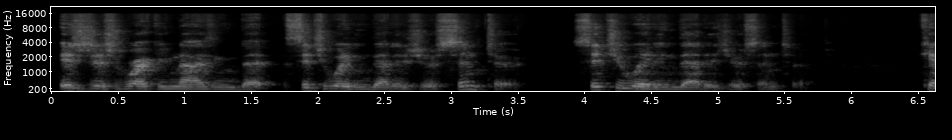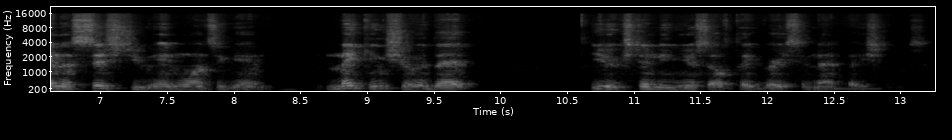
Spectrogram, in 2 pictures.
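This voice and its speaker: A man in his twenties, a wellness coach guest, speaking in a measured, reflective way and repeating key phrases for emphasis. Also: deep voice, animated. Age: 20s. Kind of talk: reflective interview talk. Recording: roomy sound, distant from the mic.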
